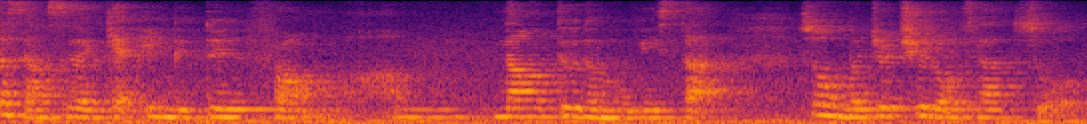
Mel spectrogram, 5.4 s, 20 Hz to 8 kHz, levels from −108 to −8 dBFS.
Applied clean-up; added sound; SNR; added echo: none; none; none; none.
